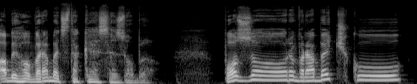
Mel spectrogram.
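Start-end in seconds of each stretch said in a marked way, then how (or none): 2.2-4.1 high little grain voice calling out a warning. Acted. Grain warns the sparrow, high urgent call. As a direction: cry out a warning as the tiny grain.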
